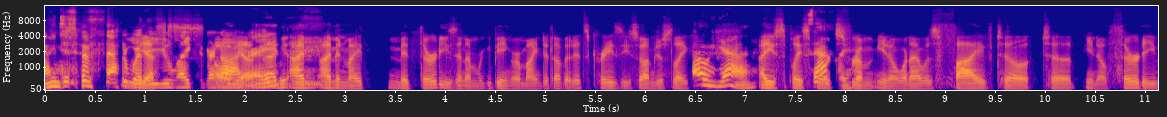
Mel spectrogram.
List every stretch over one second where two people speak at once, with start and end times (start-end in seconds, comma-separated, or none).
0.8-2.4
